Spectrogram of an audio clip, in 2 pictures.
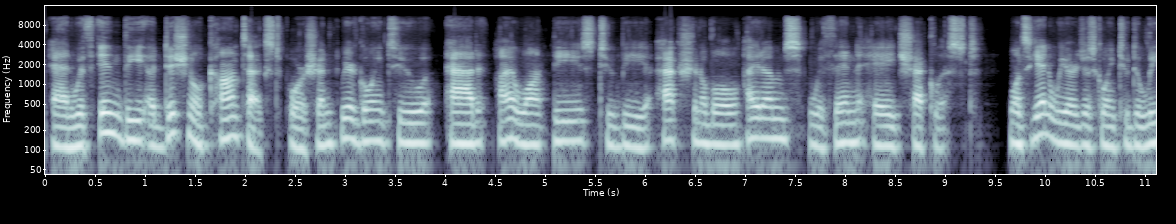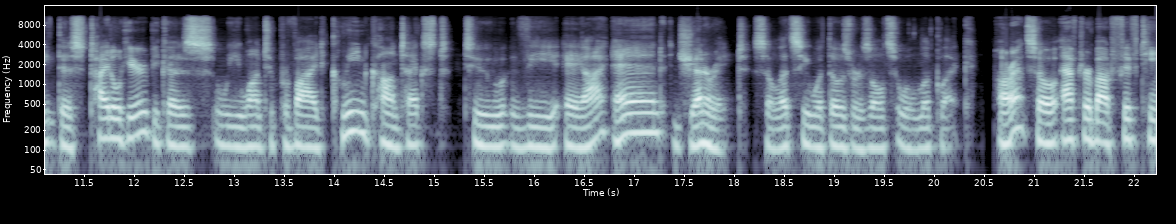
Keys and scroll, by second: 0.0-0.4 typing, 4.2-9.6 typing, 13.7-15.5 typing.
